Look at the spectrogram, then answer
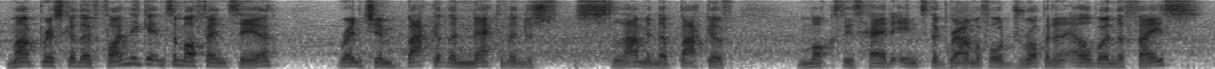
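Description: A man's voice: mid-range voice, brisk, a bit bright, a little hiss or hum. A man with hiccups giving casual play-by-play commentary on a wrestling video game. He is chatty, often adds tag questions and corrects himself.

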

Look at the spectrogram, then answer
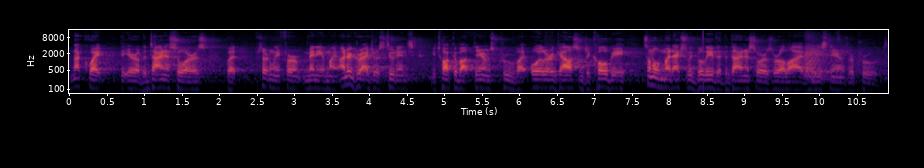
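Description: Fast and with hardly any pauses, a middle-aged man's lowish voice drives a public math lecture on a lapel mic, over faint hiss or hum. He's enthusiastic and chatty, pacing and gesturing, tossing in asides and fixing his own slips. Audio from the lecture hall is echoey and dull.

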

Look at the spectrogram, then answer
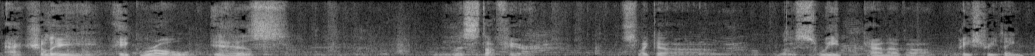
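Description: A middle-aged man vlogging on his phone while walking through a large supermarket, amazed and rambling with fillers. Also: fairly low pitch. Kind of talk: casual walkthrough vlog. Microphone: phone held while walking. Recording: noisy phone recording in store. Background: store ambience.

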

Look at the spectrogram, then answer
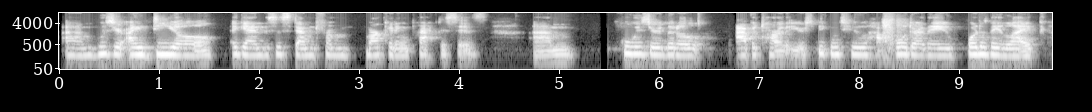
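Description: A young woman, a communications manager, presents a webinar over a video call from a room at home, using earbuds, and the recording is low quality. Her fairly low voice is creaky and fairly bright, with little pitch movement and a normal pace. She presents slides and then leads discussion, chatty and full of "um"s, speaking of youth speaking to youth.

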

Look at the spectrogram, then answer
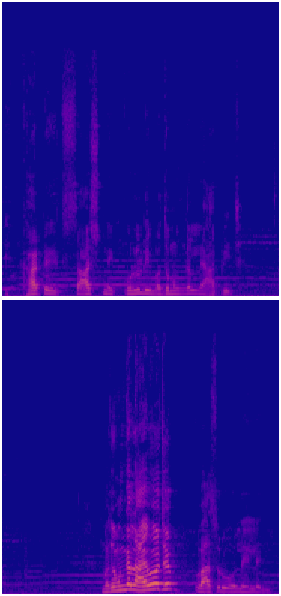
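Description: A man's voice: a little high, lively intonation, a little slow, pauses often, fairly bright tone, soft background music. A man preaching a devotional sermon, telling a scripture story and putting emphatic rhetorical questions to his listeners.

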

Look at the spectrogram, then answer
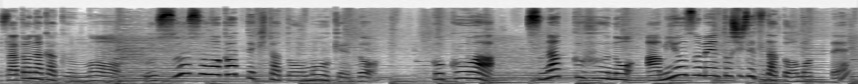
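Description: In an audio drama with music behind, an actress plays a brash, flashy snack-bar mama who is bossy and sharp-tongued. Her voice is a little high and sing-song at a moderate pace, and her mood is breezy.

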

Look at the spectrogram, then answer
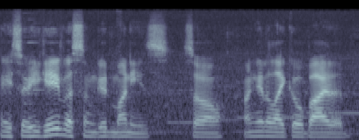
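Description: A man's voice: mid-range voice, fairly even intonation, a little fast, a bit bright, a little hiss or hum. A young man hosting a let's play, thinking aloud in casual, chatty commentary.

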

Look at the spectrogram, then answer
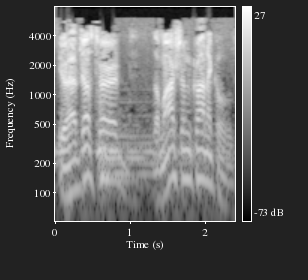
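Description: A man's voice: mid-range voice, animated, normal speed. A man giving a formal radio announcement, heard on an old broadcast disc recording. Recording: dull lo-fi vintage radio transcription with music. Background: music.

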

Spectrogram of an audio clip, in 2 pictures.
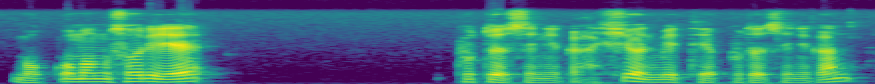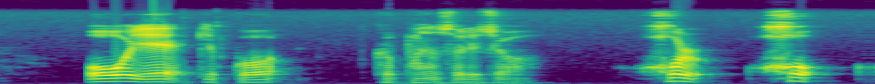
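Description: Deep-voiced man lecturing in a lively lilt. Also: slightly rough, muffled recording. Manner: repeats sample syllables aloud, asks rhetorical questions. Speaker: lecturer on old Korean pronunciation. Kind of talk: explanatory lecture.

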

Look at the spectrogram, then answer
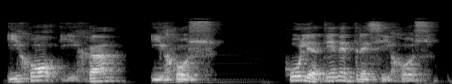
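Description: A man teaching a slow grammar lesson, drawing out example words and often checking in with his listeners. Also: mid-range voice, sing-song. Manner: slow, drawn-out word examples, frequent praise and check-in questions. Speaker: Spanish teacher. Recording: roomy, dull lo-fi sound with faint guitar music.

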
